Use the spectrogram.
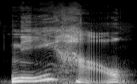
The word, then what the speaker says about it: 你好: 你 you 好 good well okay fine 你好 hello hi. Don't forget turn 你 into the second tone.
